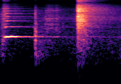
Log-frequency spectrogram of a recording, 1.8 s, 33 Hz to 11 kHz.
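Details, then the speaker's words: 2007 Toyota Camry 2AZ-FE 2.4L four-cylinder, leak-down test on cylinder 2 (over 20% leakage): radiator cap opened, sharp hissing as compression escapes into the cooling system, confirming breached head gasket; overflow bottle bubbling. "You hear that hissing? Number 2 is leaking down into the cooling system somehow. So that tells me that number 2 cylinder has a breached head gasket somewhere allowing compression to get into the cooling system."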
